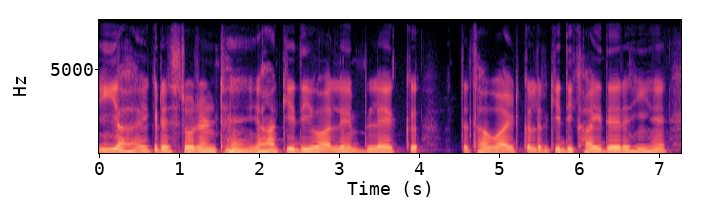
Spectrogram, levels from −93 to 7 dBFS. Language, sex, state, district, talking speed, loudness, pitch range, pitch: Hindi, male, Uttar Pradesh, Lalitpur, 130 wpm, -14 LUFS, 135-140 Hz, 140 Hz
